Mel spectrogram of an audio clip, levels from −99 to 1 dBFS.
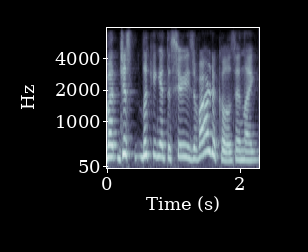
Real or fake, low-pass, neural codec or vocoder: real; 7.2 kHz; none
